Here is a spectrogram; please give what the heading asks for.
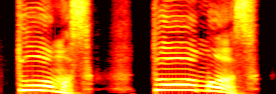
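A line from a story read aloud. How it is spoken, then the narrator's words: Boy shouting. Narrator (Russian): кричал мальчишка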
